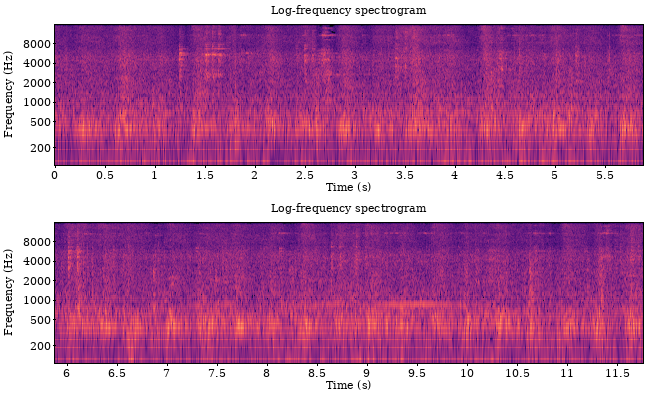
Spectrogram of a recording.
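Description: Narrow-gauge train running along the track with a steady rumble and the clickety-clack of wheels over rail joints. A faint thin squeal comes in for a few seconds after the middle.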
